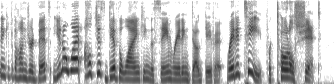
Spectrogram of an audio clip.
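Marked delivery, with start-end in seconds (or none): none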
